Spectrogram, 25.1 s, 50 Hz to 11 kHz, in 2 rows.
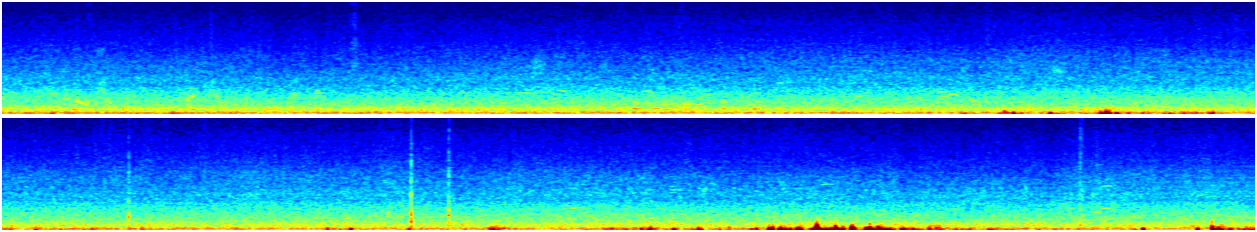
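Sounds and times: fast river water rushing: 0.0s - 25.0s
wind buffeting microphone: 9.4s - 14.3s, 15.7s - 25.0s.

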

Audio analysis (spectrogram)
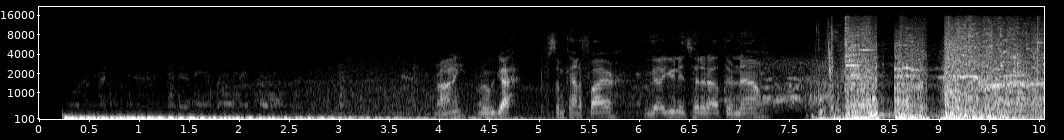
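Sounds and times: deep loud rumble: 0.2s - 5.0s
people talking indistinctly: 0.3s - 7.9s.

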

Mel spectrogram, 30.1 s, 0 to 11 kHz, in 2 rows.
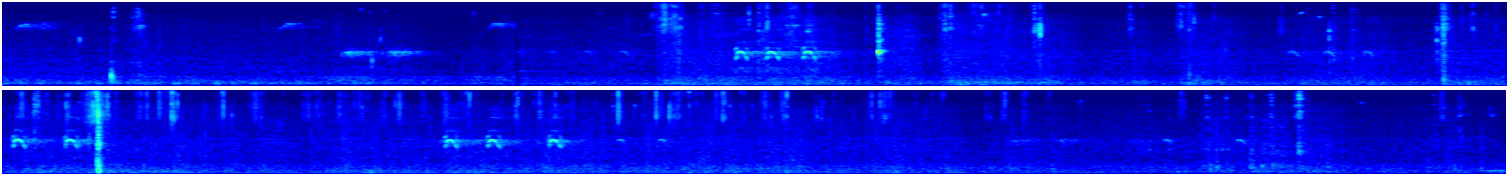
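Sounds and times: crows cawing: 7.3s - 8.4s, 15.1s - 16.0s, 19.4s - 20.8s
sharp clicks and snaps: 14.3s - 25.6s.

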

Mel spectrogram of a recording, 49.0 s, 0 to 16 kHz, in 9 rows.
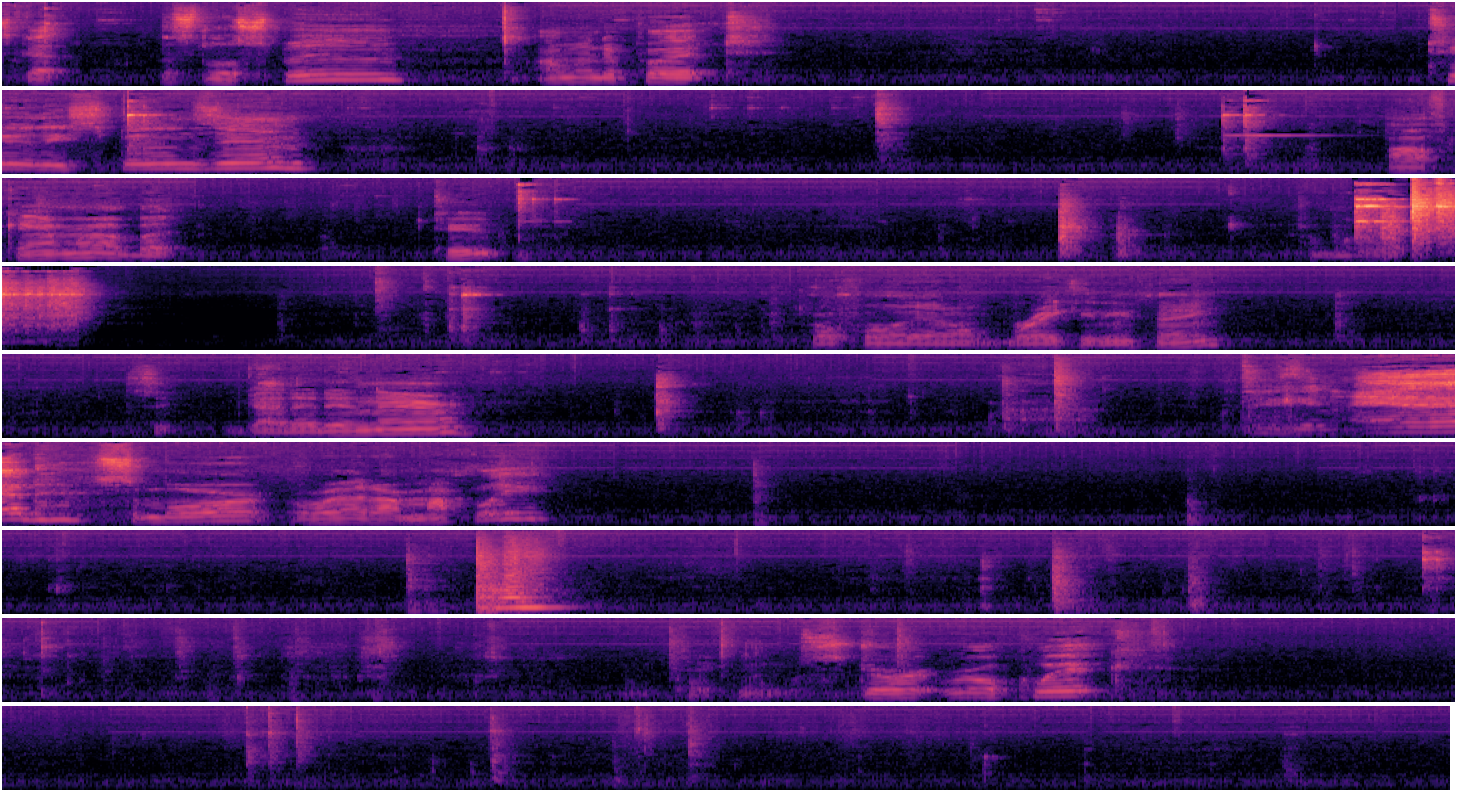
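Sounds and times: low electrical hum: 0.0s - 49.0s
glassware clinking: 10.0s - 10.5s, 12.8s - 13.1s, 16.0s - 16.7s, 18.0s - 18.8s
spoon clinking on bowl: 10.0s - 10.5s.

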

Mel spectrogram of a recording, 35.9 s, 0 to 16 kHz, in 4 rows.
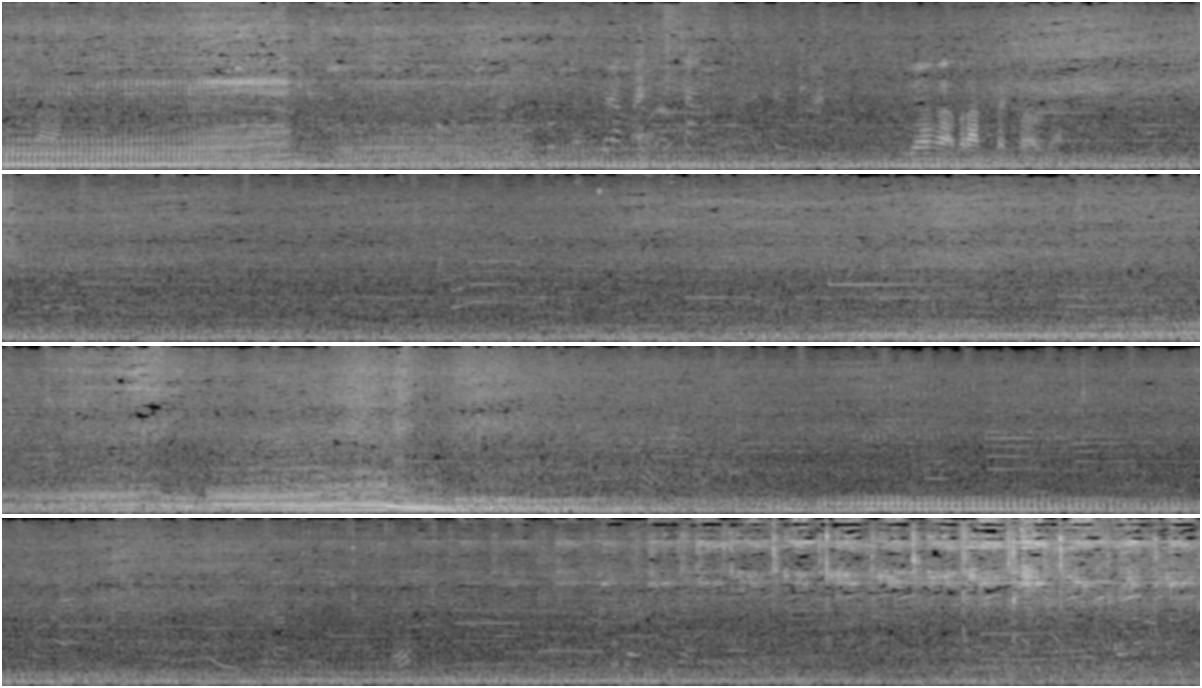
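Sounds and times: motorcycle passing: 0.0s - 10.7s, 14.4s - 35.9s
street traffic: 0.0s - 35.9s.

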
